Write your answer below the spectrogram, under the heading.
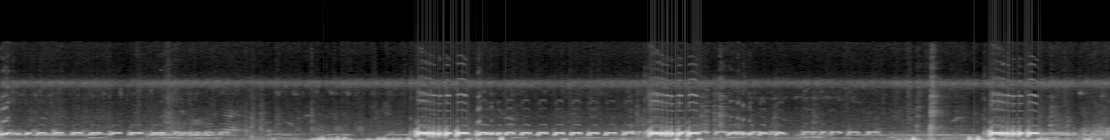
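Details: Local zebra doves singing hard, aimed at making rival doves respond: long trains of short, evenly hooked cooing notes, with loud rattling bursts about every three seconds and a second caller's lower notes beneath.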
